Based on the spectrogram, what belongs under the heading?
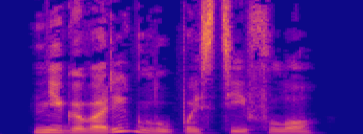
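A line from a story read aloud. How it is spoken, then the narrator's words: Stern scolding, stepmother. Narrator (Russian): строго пожурила ее Дениза, вторая жена дяди Берни и по совместительству мачеха неугомонной младшей кузины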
